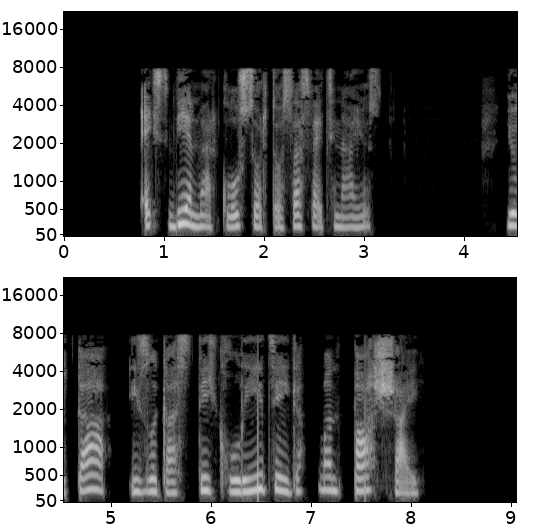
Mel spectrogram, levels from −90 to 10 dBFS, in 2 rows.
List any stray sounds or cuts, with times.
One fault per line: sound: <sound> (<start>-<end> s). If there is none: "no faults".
no faults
